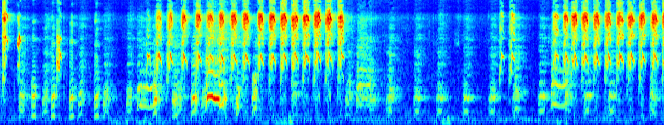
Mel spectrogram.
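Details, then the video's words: An orphaned, crippled myna being fed gives harsh, raspy notes in quick runs, about three or four a second, with short pauses between bursts. "Feeding orphaned and crippled myna"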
